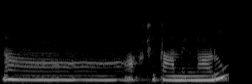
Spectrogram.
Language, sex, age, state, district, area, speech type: Kashmiri, female, 30-45, Jammu and Kashmir, Shopian, rural, spontaneous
